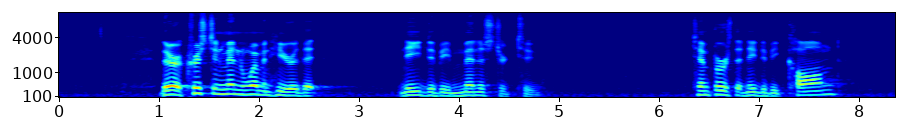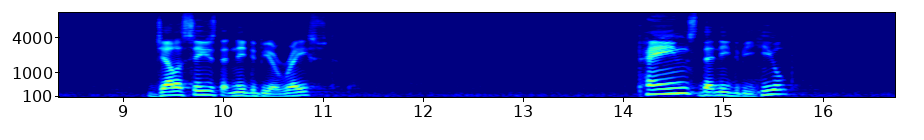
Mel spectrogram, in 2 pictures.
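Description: A man speaks slowly and earnestly through a microphone, with long pauses.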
